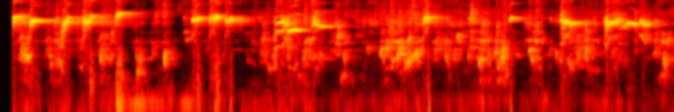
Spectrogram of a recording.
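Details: Spotted, vigorously singing oriental magpie-robin used as a lure to get other birds singing: a busy stream of high whistles, chirps and squeaky notes in quick bursts, over a constant hissing background.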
